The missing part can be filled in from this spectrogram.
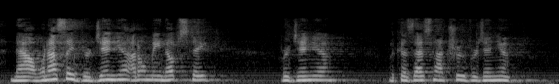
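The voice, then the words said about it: Southern American accent. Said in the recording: “I say that as a Southerner ... my accent was a little thicker then because I came straight from old Virginia”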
